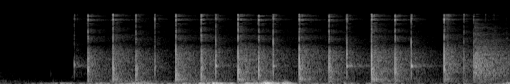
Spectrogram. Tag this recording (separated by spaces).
ball tabletennis tabletennis-game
